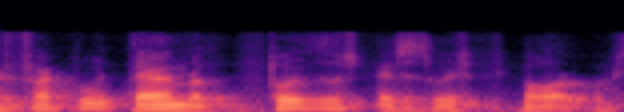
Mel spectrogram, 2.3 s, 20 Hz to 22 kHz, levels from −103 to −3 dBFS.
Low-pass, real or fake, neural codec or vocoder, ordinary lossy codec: none; fake; codec, 16 kHz, 0.5 kbps, FreqCodec, larger model; none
